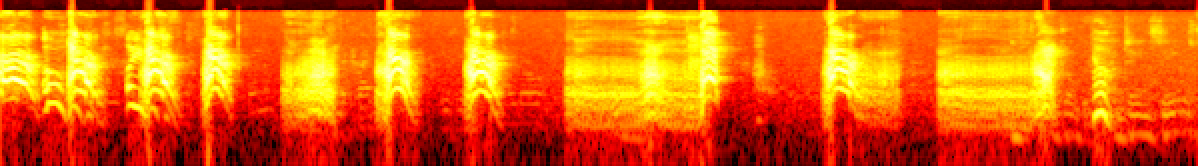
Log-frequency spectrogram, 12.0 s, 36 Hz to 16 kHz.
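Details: Newly adopted beagle complaining after his small chewing bone was taken away, 2008: rapid series of yelping, arched barks mixed with longer rough growling moans, some overlapping a person's voice, in a small indoor room.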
